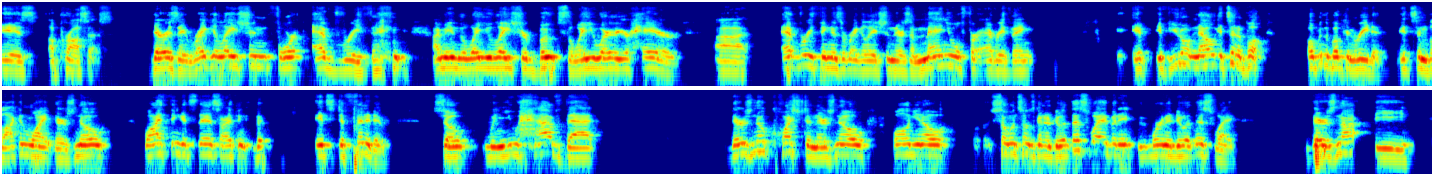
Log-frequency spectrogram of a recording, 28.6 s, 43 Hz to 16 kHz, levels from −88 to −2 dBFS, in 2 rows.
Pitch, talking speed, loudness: 170 Hz, 210 wpm, -24 LUFS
